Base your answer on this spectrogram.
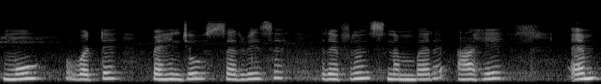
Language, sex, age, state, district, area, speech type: Sindhi, female, 30-45, Gujarat, Kutch, rural, read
